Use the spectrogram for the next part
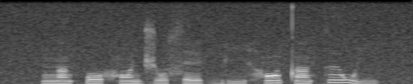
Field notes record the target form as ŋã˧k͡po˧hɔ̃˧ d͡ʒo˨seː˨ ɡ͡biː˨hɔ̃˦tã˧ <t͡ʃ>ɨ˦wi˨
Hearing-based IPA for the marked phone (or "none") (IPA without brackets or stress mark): k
